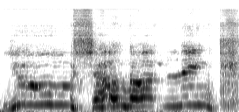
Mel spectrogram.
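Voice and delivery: put-on high-pitched elderly man voice. Joking with the others about linking, doing a Gandalf old man voice. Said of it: "I like your old man voice".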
